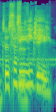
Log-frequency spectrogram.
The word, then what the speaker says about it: Tuskegee: Tuskegee.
